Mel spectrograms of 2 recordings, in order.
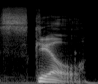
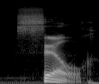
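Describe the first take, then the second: First: The name begins with an sk sound. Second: The name begins with a plain s sound. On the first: The speaker calls it wrong. "people always pronounced it skill, which makes no sense to me" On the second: The speaker calls it right. "my last name is starts with an S C I like this"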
